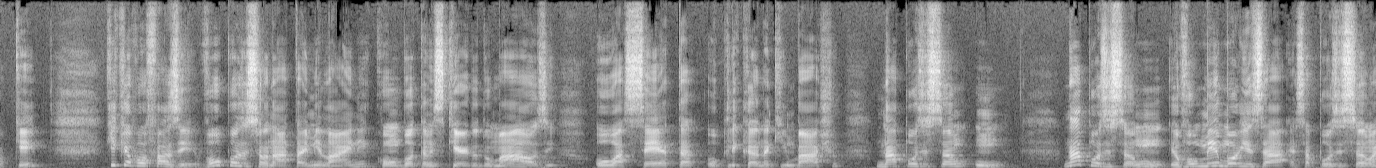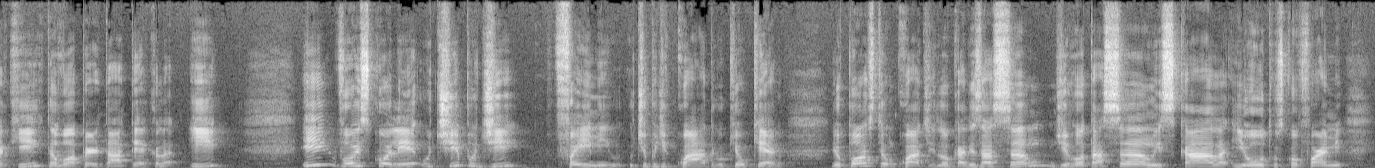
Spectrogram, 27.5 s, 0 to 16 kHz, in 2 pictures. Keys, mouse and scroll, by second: 15.7 i.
